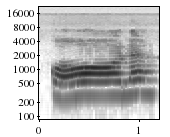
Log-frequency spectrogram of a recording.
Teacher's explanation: اس میں قاف کے اوپر زبر ہے لیکن پھر بھی اس میں قلقلہ پایا جاتا ہے، قال۔ تو آپ خود محسوس کریں کہ قلقلہ ایک لازمی صفت ہے جو کہ ان 5 حروف میں ہر وقت ہوتی ہے، لیکن ان کے مرتبے، ان کی شدت میں، ان کی ایکسٹریم میں فرق ہوتا ہے۔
